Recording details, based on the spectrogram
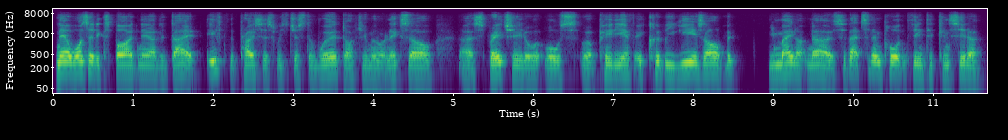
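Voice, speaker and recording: A man's voice: mid-range voice, normal speed, warm tone. A middle-aged Australian man giving an earnest webinar presentation, explaining points with frequent ums and restarts. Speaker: business director presenting a webinar. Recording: dull, slightly lo-fi webinar audio.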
